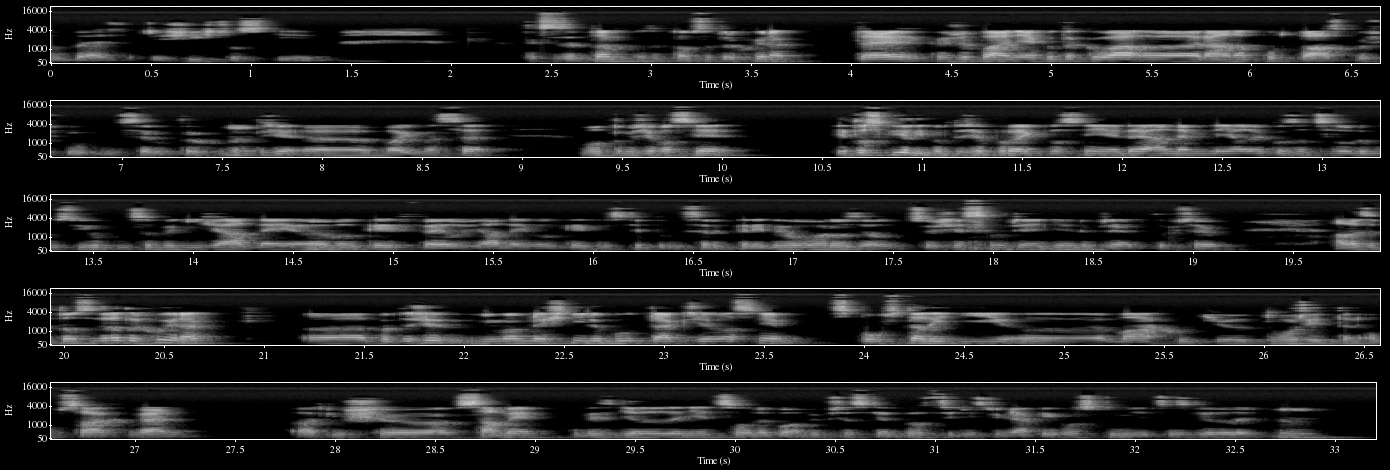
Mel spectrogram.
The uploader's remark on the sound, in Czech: Doufám, že to z něj bude cítit i přes menší komplikace se zvukem.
